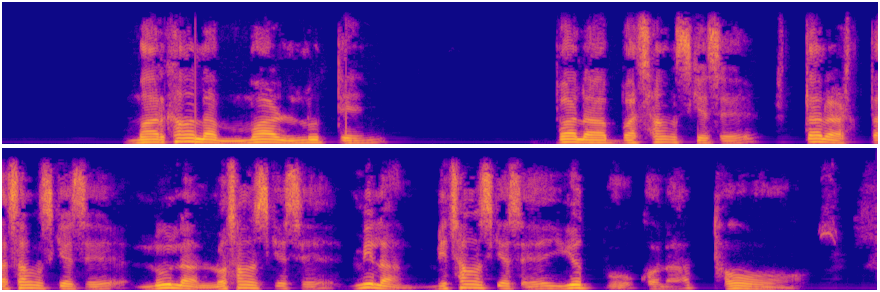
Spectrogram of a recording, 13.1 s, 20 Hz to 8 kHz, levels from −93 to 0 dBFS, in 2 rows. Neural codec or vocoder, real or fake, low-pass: none; real; 7.2 kHz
